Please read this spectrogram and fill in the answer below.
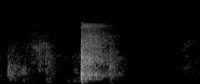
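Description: Forceful, noisy exhales and movement sounds from a karateka performing a kata technique. There is a short burst at the start and a louder, sharp one about a second in.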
